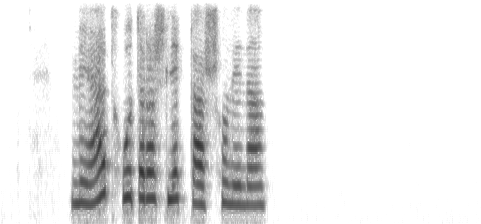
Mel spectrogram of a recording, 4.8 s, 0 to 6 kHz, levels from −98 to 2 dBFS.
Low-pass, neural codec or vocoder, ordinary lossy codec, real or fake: 5.4 kHz; codec, 16 kHz, 8 kbps, FreqCodec, smaller model; Opus, 16 kbps; fake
